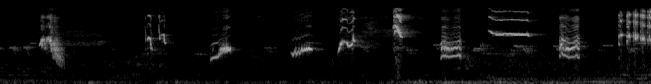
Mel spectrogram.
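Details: Oriental magpie-robin song used to provoke other magpie-robins into singing: spaced bursts of harsh, squawky and downslurred notes with one pure high whistle, over a low background hum.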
